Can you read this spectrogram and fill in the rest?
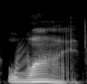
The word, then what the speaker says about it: won: 而这边它使用的是它的过去分词 w o n，念成 one，也就是阿拉伯数字一的念法。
